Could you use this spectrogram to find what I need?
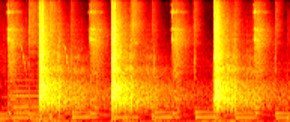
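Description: Three loud gunshots, each a sharp blast followed by a decaying tail, spaced about a second apart over a low sustained musical drone.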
